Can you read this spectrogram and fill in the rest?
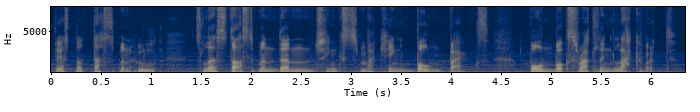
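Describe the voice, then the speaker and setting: A man's voice: mid-range voice, unhurried, vocal fry, darkish tone, faint music behind. A man voicing a cranky, scornful old woman who gossips and mutters insults in a fantasy game.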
